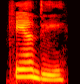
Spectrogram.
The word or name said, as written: candy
